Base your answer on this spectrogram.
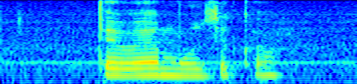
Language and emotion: Russian, neutral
